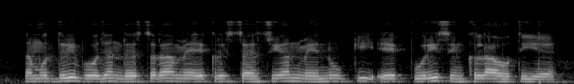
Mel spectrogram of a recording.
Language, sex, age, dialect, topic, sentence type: Hindi, male, 18-24, Hindustani Malvi Khadi Boli, agriculture, statement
